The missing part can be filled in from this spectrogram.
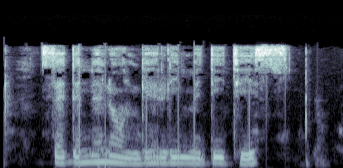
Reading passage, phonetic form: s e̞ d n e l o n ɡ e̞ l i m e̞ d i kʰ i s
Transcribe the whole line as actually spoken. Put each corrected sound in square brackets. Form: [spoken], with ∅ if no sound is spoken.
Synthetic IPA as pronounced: s e̞ d n e l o [ŋ] ɡ e̞ l i m e̞ d i [tʰ] i s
